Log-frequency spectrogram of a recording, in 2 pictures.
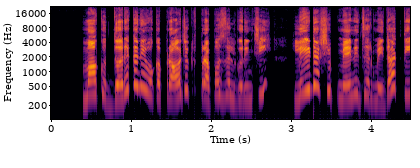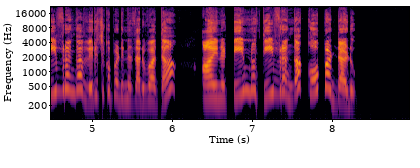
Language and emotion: Telugu, angry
